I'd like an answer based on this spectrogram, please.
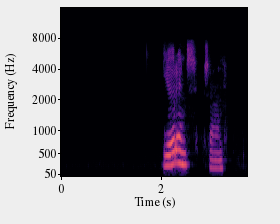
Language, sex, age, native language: Icelandic, female, 8, Icelandic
